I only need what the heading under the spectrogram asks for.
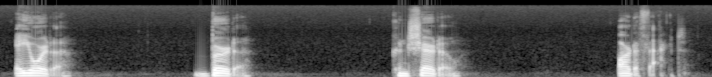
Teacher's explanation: t also turns into d when the t occurs between r and a vowel sound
